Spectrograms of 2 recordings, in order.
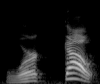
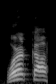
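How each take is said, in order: First: The stress falls on the second part, out. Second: The stress falls on the first part, work. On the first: It is the verb, to exercise. The speaker calls it right. "뒤에다 강세를 주셔야 돼요. workout 이렇게 발음해요" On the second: It is the noun, a workout. The speaker calls it wrong. "앞에 강세 주면 큰일 납니다. 품사가 바뀌어요. workout 하면 안 돼요. 명사예요"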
